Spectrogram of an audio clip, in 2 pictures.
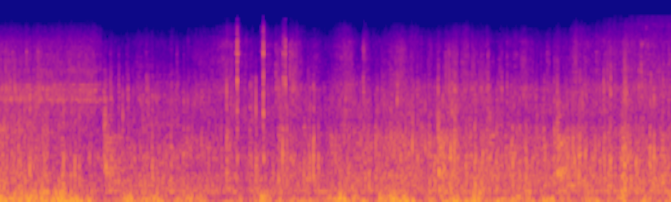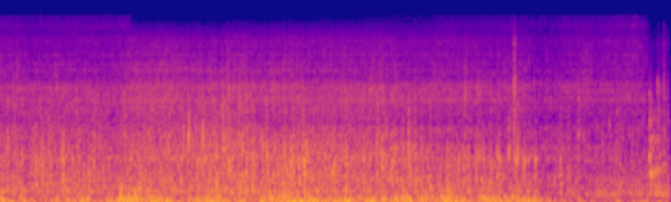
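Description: Bicycle tyres roll and crunch over a rough dirt trail.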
